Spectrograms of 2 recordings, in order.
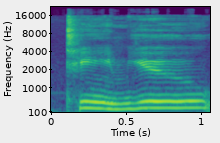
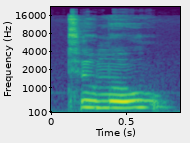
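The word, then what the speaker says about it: Temu: teu teu T muu some people they pronounce it teamu or Teo or tumu whatever you want to call it but they got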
